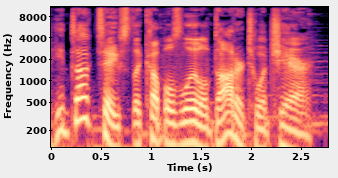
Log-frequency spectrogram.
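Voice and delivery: ordinary delivery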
